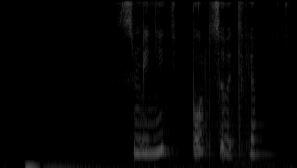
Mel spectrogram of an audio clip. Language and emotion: Russian, sad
